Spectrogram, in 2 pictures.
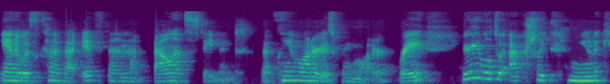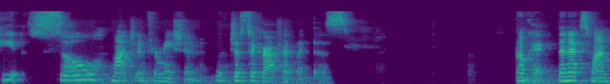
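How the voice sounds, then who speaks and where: The pitch moves in an ordinary way. The voice is somewhat breathy. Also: woman, medium pitch for a woman. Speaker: water utility communicator. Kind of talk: webinar presentation. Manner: fast; casual, conversational.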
